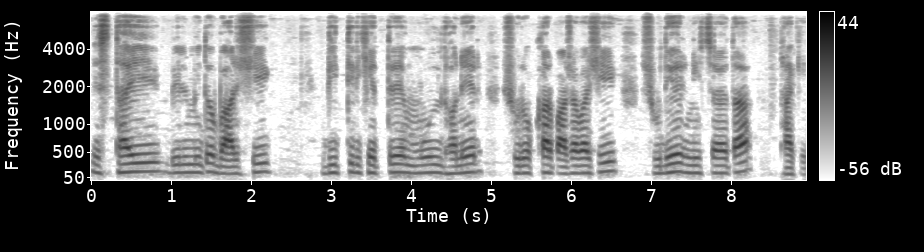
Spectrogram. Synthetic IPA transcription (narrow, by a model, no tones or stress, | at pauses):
st̪ʰaibilmit̪obaɾʃik̚ | bɾit̪ːiɾkʰet̪ːɾemuld̪ʱɔneɾ | ʃuɾokʰːaɾpaʃ̬apaʃi | ʃud̪ʱeɾniʃt͡ɕajot̪a | t̪ʰake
